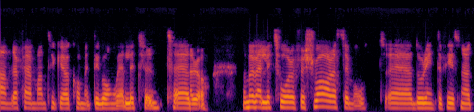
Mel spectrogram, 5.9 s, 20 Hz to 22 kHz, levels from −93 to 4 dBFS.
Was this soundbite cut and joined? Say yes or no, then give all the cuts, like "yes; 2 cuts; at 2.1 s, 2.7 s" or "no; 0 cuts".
yes; 1 cut; at 2.4 s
